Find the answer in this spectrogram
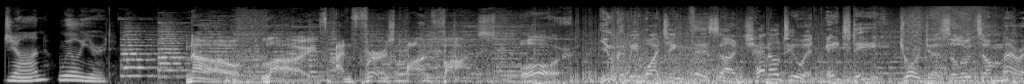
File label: tv affilates men; tv affiliate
